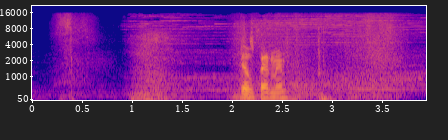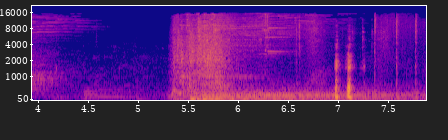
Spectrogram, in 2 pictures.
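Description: Magical chimes and whooshes ring out from a card game.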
